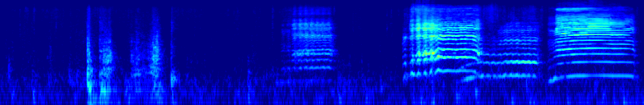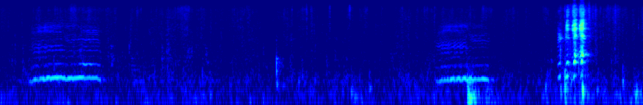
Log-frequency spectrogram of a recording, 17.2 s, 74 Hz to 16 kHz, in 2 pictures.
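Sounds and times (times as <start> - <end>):
soft background rustling: 0.0 - 17.1
lamb bleating: 3.8 - 4.5, 5.4 - 10.0, 16.0 - 16.6.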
